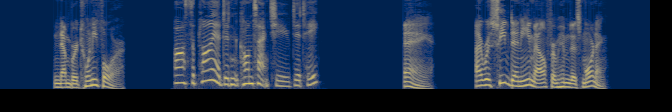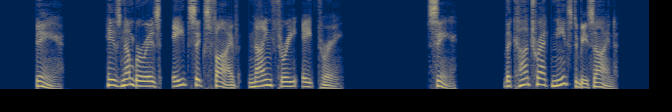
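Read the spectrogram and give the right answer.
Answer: A: I received an email from him this morning.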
